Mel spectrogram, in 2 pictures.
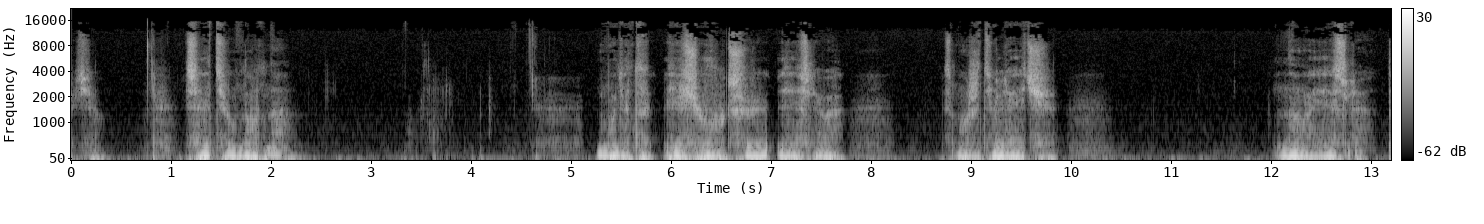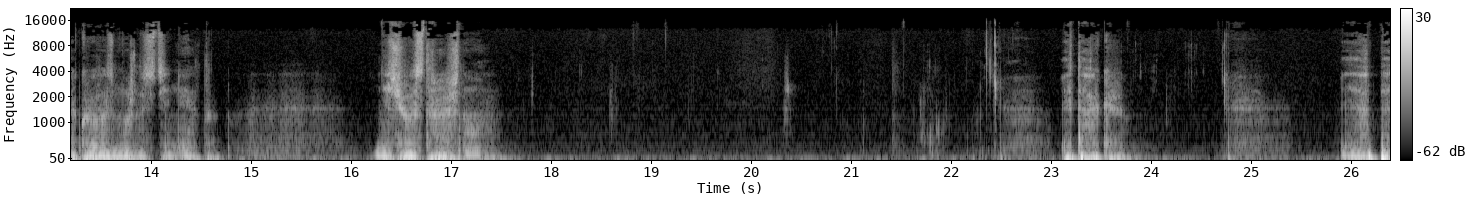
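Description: A young man speaks calmly and close into a microphone, pausing often.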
